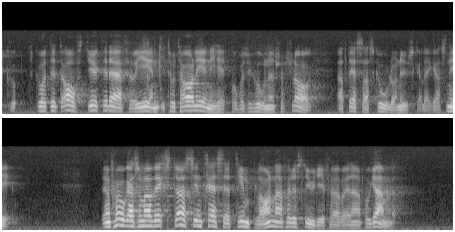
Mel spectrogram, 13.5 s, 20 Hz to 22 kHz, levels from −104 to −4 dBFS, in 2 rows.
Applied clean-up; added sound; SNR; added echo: none; none; none; none.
